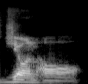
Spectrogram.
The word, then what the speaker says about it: Gyllenhaal: I just want to say for future reference, the name is Gyllenhaal. Gyllenhaal, okay.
